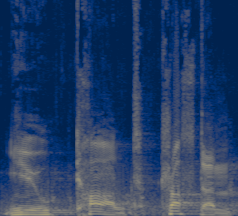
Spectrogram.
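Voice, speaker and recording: A stern armored veteran stallion acted by a male reader speaks with suspicion and reproach in an animated storybook delivery. The recording has noise behind it. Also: lowish voice, very slow, long reverb tail, heavily acted. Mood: suspicious. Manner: stern, accusatory. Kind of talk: audiobook character voice.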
